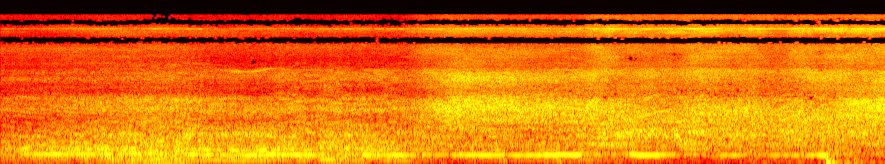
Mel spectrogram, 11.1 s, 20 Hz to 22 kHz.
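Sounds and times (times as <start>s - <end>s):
stick vacuum running on carpet: 0.0s - 11.0s.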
